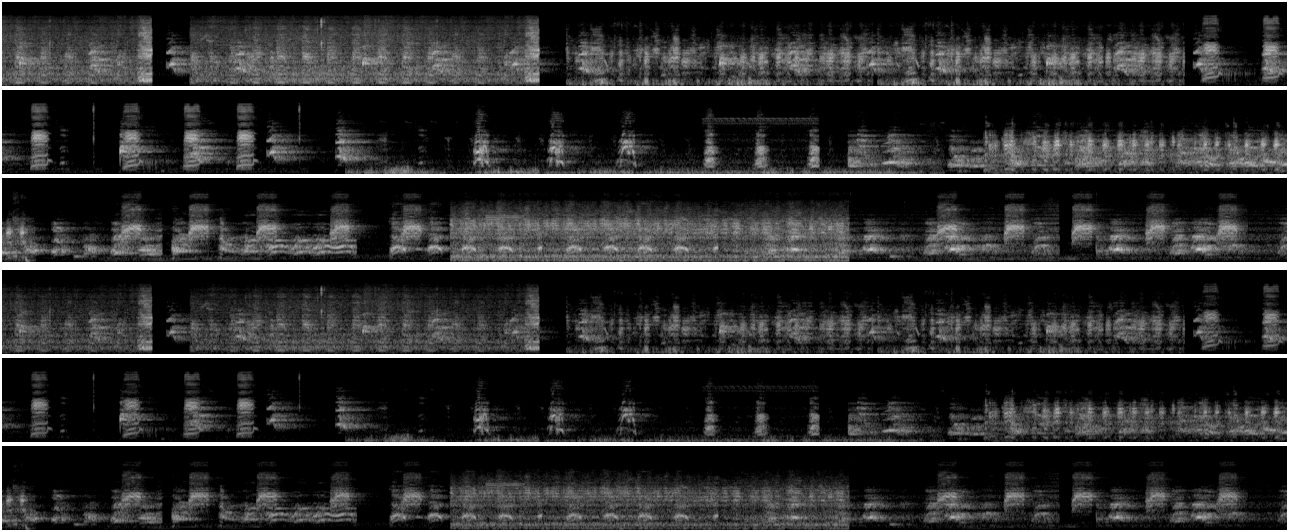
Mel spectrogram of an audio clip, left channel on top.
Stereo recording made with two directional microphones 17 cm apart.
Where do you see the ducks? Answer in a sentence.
You can hear the ducks on the left.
